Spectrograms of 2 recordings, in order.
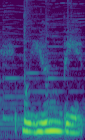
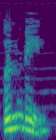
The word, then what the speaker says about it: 은비: 물론 이렇게 보면 처음 보는 이름이기 때문에 미국 사람들 입장에서는 쉽게 읽게 되는 이름은 아니기 때문에 처음에는 윤비, 은바이 하지만 내가 은비 내 이름 그냥 한번 처음에 고쳐만 주면 되거든요.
